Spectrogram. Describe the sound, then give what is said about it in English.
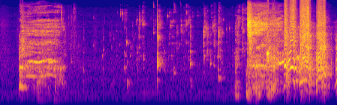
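Liquid pours into a glass in two splashy bursts, the first short, the second longer and fuller, with a few small drips and clinks in the pause between. “Pour you some more so you can keep talking.”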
